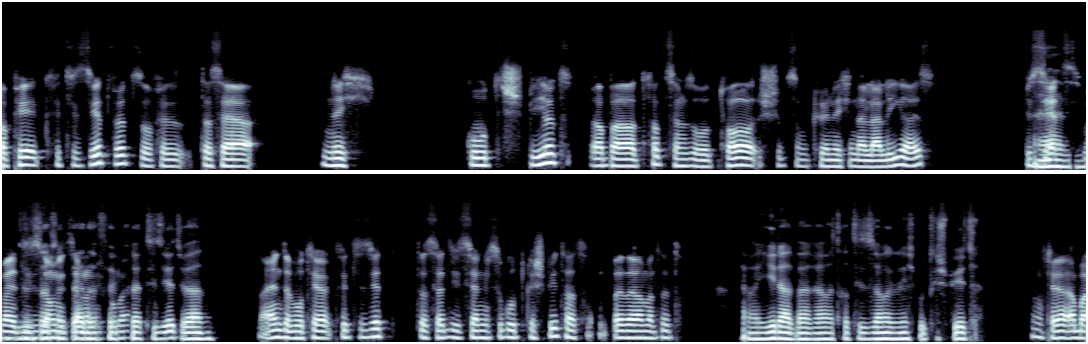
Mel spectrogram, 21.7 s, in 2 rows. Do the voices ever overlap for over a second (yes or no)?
yes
